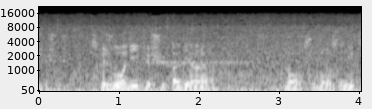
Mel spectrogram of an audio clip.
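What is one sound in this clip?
A waterfall rushes with a steady roar.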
